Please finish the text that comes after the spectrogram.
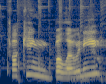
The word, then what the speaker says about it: bologna: word baloney huh is that a word for real yeah baloney's the real thing it's a type of meat yeah and it's spelled bologna like how is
